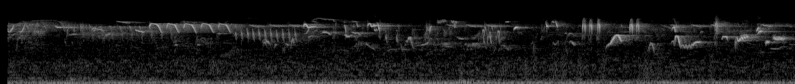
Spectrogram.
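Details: One of two male Eurasian blackcaps either side of Haskayne Cutting on 17 April 2023, tuning up as temperature rose, sings a fast, unbroken warble of high, scratchy, chattering notes, over a faint low hum.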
